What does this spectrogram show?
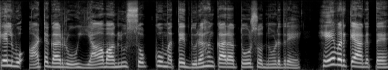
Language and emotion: Kannada, disgusted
